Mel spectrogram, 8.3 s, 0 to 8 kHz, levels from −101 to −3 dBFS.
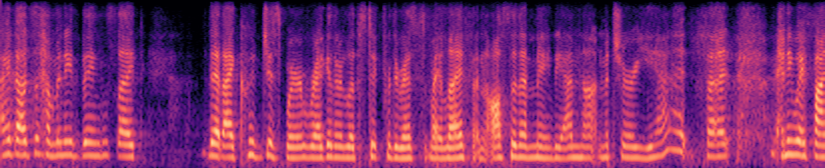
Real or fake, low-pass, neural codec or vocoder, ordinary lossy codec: fake; 7.2 kHz; codec, 16 kHz in and 24 kHz out, 0.8 kbps, FocalCodec, streaming, 65536 codes; Opus, 16 kbps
